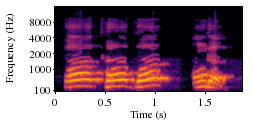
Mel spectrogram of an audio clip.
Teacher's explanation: क वर्ग का उच्चारण है कंठ, क से कंठ, ठीक है। कंठ कहाँ पर है?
